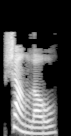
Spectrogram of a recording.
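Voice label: "上楼", Mandarin Chinese; hsk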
